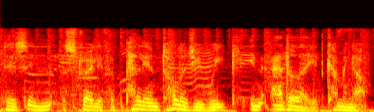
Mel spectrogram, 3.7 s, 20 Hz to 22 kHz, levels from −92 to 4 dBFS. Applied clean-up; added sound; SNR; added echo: none; none; none; none.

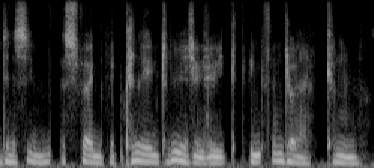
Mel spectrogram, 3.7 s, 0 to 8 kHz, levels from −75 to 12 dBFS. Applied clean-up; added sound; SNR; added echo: neural diffusion model UNIVERSE++.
